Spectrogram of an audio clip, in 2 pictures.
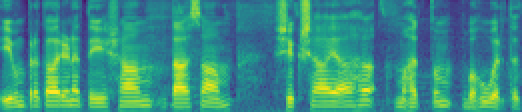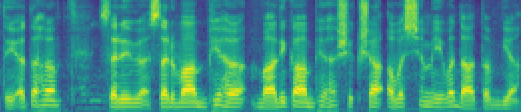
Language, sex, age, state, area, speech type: Sanskrit, male, 18-30, Uttarakhand, urban, spontaneous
